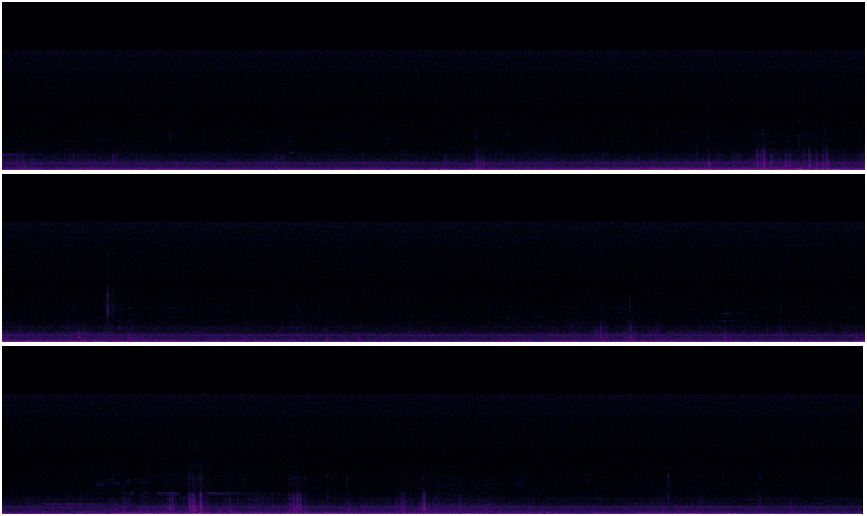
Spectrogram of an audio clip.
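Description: Car driving slowly on a city street, its engine and tyre rumble heard from inside the cabin as a steady low drone, with a few short clicks and brief beeps about three-quarters of the way through.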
